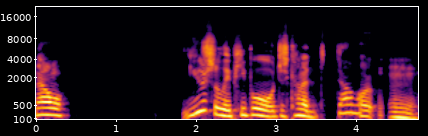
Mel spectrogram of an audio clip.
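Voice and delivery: slow voice, cracking and breaking mid-word. Talking to viewers in a video about prop making, voice cracking. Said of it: "Sorry for the voice cracks".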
